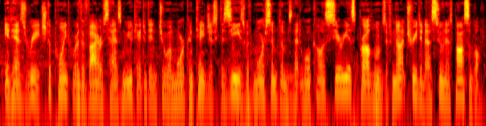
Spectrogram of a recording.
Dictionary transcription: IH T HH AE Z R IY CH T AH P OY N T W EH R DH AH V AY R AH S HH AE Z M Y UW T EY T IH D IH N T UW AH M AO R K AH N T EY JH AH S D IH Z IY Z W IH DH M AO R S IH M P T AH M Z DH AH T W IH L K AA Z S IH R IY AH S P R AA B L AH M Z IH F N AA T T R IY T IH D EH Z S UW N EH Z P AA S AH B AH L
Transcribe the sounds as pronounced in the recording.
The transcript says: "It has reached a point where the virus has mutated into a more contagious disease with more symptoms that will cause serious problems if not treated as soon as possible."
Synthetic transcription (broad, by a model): IH T HH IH Z R IY CH T AH P OY N T W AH R DH AH V AY R AH S HH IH Z M Y UW T EY T IH D IH N T UW AH M AO R K AH N T EY JH AH S D IH Z IY Z W IH DH M AO R S IH M P T AH M Z DH AH T W IH L K AA Z S IH R IY AH S P R AA B L AH M Z IH F N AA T T R IY T IH D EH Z S UW N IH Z P AA S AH B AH L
